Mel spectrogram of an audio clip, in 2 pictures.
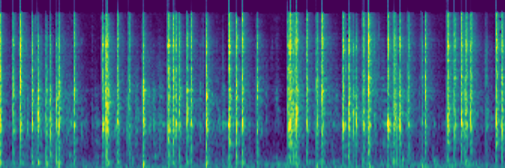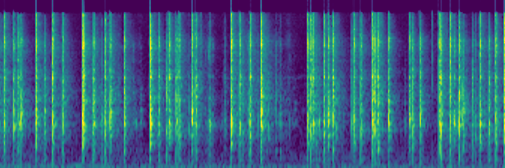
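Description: Long nails covered with paperclips tap quickly on a Staedtler pencil package, a plastic blister on a cardboard back holding pencils. Rapid, sharp, bright clicks come in dense bursts separated by short pauses. Each tap dies away almost at once, with almost no low end.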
